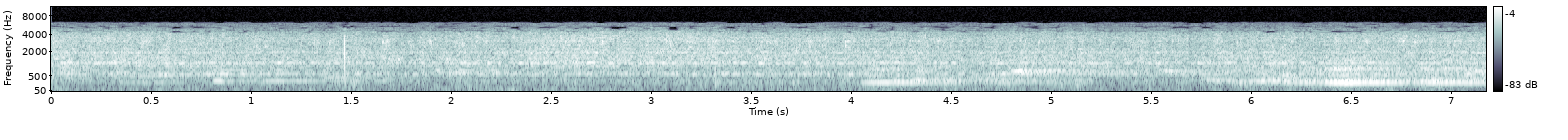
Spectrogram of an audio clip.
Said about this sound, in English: If only the thunder and lightning would stop. And the rain.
